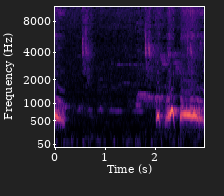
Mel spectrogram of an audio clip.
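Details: Spotted dove, 'angin Topan' style lure recording for drawing other doves to call: a fading coo, a quiet stretch with soft ticks and a thin whistle, then choppy notes swelling into a loud, sustained low coo.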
